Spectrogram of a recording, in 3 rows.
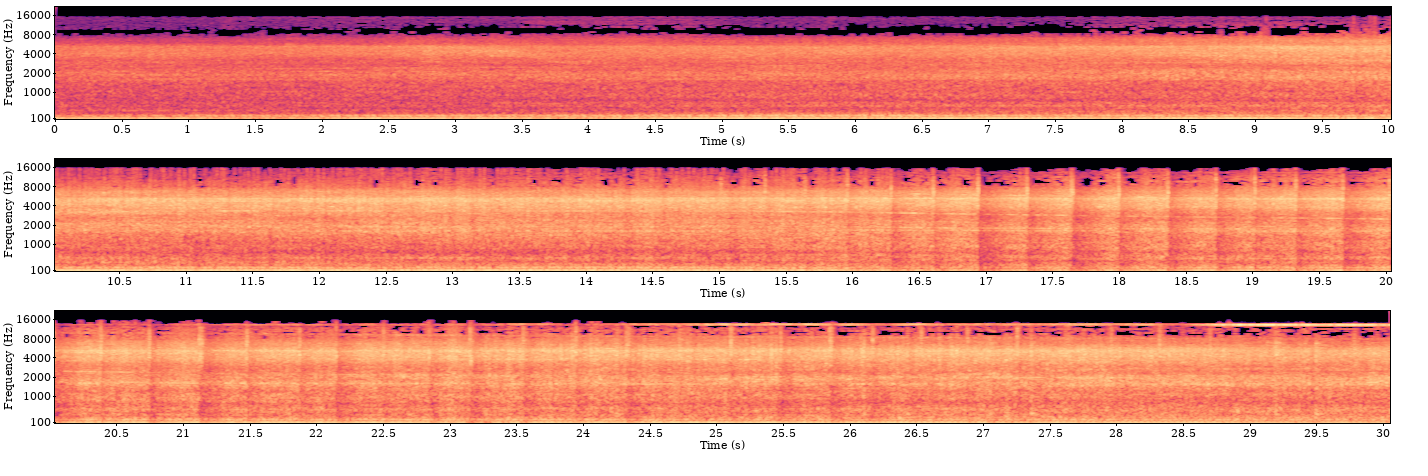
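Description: Amtrak GE P42DC Genesis diesel locomotives rolling slowly past, their engines a steady deep drone that grows louder over the first few seconds. From about halfway, as the passenger cars follow, wheels click over the rails in a quick run of clacks.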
